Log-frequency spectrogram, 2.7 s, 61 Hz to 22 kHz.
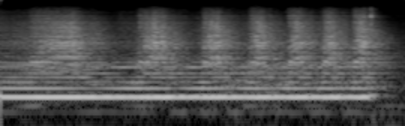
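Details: New HVAC blower motor tested with an undersized 5 µF Titan run capacitor instead of the rated cap: a loud steady low hum with a rough pulsing buzz, dying away as power cuts, and obviously worse.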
